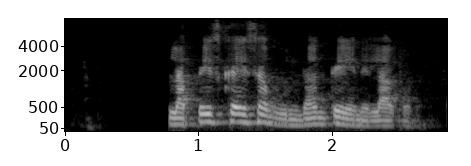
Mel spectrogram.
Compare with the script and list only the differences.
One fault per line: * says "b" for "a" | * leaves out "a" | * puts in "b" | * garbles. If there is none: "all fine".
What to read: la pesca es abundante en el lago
all fine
